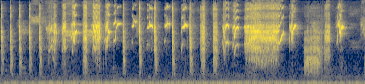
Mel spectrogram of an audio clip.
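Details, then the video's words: Male Javan myna lure song: a busy stream of clicks and harsh chatter, a loud drawn-out grating squawk, then a lower rasping note and a few closing chips. "Ocehan Jalak Kebo Jantan Ini Pasti Langsung Respon"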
